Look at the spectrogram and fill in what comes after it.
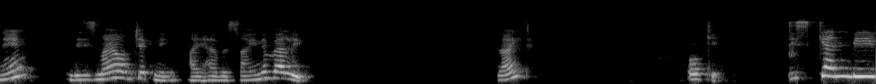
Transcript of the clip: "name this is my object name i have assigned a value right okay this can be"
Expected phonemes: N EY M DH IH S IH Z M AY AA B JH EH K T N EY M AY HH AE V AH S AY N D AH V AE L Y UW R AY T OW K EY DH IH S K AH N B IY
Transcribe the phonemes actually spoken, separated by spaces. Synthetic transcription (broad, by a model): N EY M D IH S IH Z M AY AA B JH EH K T N EY M AY HH AE V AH S AY N AH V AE L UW R AY T OW K EY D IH S K AH N B IY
